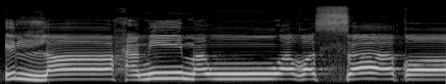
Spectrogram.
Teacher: हा की अदायगी हलक के दरमियान वाले हिस्से से करनी है · इल्ला लाम अलिफ ज़बर ला हुर्फ़े मद्दा है, एक अलिफ खींच कर पढ़ना है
